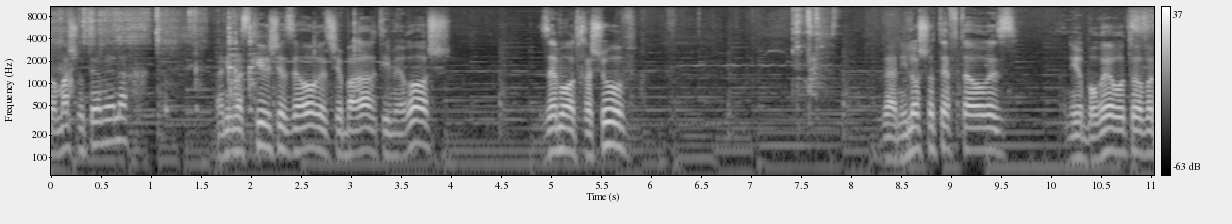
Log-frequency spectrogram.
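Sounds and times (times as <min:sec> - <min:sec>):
metal bowls clattering: 0:00.0 - 0:02.2, 0:07.4 - 0:07.9
soft background music: 0:00.0 - 0:11.0.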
